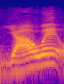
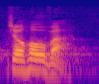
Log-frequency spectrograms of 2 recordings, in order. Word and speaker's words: Yahweh: And it's spelled YHWH. In Hebrew, it's just four letters, YHWH. There's no vowel in it. And so people didn't know how to pronounce it. How do you pronounce just the consonants? And so they put vowels, and now they say they will pronounce it Yahweh, or better known as Jehovah. An English translation or English pronunciation of Yahweh would be Jehovah.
